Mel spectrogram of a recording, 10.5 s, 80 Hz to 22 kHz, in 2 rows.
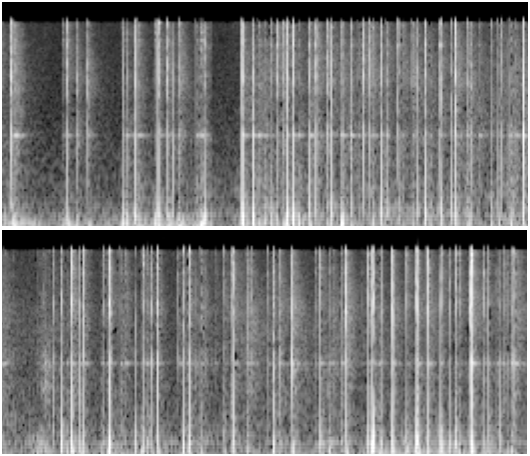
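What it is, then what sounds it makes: Glass light ball tapped with nails. Long nails tap rapidly on a hand-sized hollow glass sphere with fairy lights inside, producing a dense string of sharp, bright clicks that stop short with almost no ring. The tapping pauses briefly near the 2 and 5.5 second marks, while a faint steady tone around 2.5 kHz hums beneath throughout.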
